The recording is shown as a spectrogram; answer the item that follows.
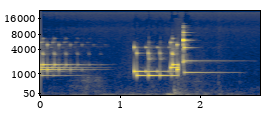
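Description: A phone ringtone rings: bright electronic chime notes in a short melodic pattern, a pause, then another run of notes ending on a high tone that rings out and fades, fairly faint and without voices.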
